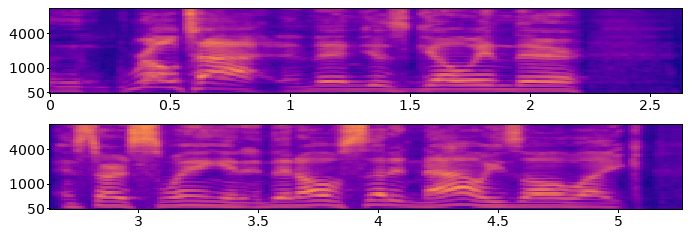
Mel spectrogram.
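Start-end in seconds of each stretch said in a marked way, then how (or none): 0.0-0.9 put-on crazy, cocky, swaggering country boy voice. Retelling a fighter's entrance gimmick: imitating Bryce Mitchell as crazy country boy. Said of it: "came into the U F C kinda like".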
